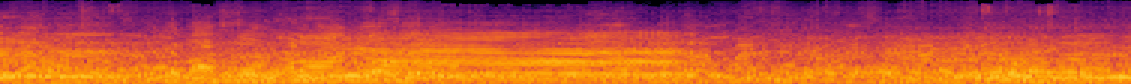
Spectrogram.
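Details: Calves mooing at a crowded cattle market in Madaripur, Bangladesh, during trading: a long, steady lowing call swells midway, surrounded by constant buyers' and sellers' voices and general market noise.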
